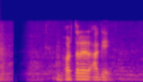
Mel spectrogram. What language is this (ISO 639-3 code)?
ben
